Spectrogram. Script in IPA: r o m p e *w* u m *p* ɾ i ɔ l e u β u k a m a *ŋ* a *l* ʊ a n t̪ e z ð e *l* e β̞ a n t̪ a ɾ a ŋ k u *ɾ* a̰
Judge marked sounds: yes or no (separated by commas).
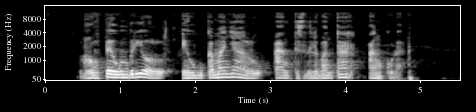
yes, no, no, yes, yes, yes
